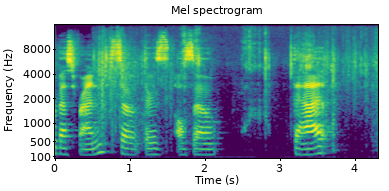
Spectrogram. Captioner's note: crunching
